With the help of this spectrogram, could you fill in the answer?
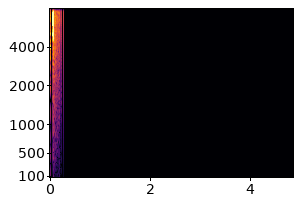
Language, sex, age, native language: Icelandic, female, 50-59, Danish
